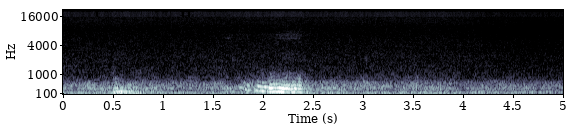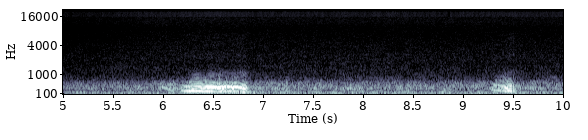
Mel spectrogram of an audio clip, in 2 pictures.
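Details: A dozing house cat snores softly, giving low rattling snorts about every four seconds, the last one weaker, against a quiet hissing room background.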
